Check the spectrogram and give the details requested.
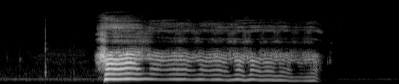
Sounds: Laughter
